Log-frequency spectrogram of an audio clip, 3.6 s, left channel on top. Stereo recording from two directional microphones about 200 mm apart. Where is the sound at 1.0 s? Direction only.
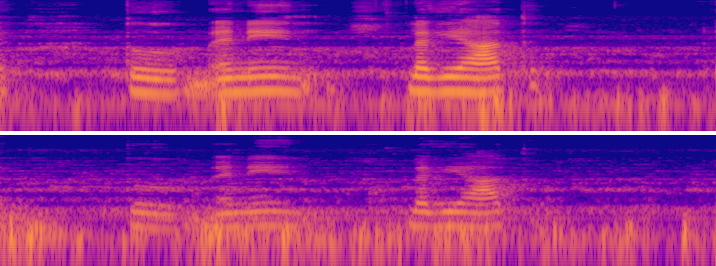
25° left (ahead or behind).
